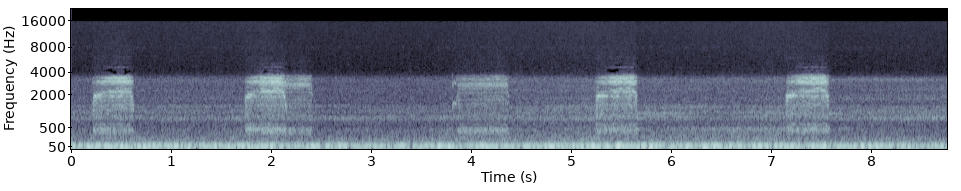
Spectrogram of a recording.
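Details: Harsh hissing screeches from a great horned owl nest while a gopher is brought in at 1:43 AM on April 10, 2013: five noisy bursts about half a second long, repeated roughly every one and a half seconds, over a low continuous hum.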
